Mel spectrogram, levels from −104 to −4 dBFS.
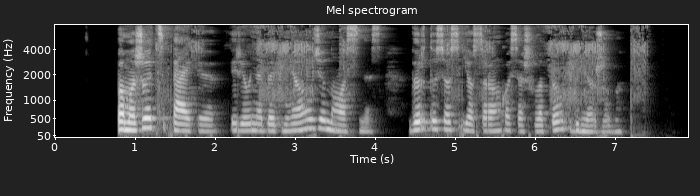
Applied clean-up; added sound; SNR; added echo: classical method log-MMSE.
